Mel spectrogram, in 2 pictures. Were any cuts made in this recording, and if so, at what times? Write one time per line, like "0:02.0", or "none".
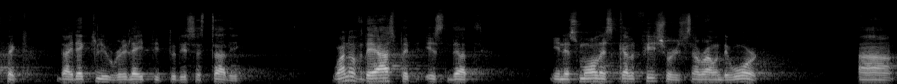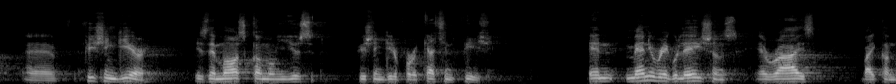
none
